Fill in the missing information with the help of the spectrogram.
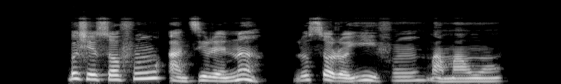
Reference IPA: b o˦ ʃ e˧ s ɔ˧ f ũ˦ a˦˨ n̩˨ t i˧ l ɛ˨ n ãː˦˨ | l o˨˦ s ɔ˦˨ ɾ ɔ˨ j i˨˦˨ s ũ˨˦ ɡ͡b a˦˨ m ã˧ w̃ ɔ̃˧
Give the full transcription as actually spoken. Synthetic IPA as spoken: b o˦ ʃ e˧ s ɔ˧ f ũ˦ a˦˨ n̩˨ t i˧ ɾ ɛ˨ n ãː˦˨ | l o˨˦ s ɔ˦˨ ɾ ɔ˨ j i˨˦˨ f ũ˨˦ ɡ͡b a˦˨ m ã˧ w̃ ɔ̃˧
